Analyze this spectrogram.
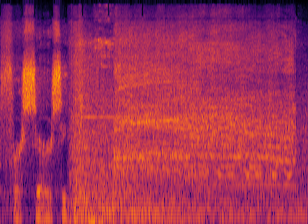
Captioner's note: roars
